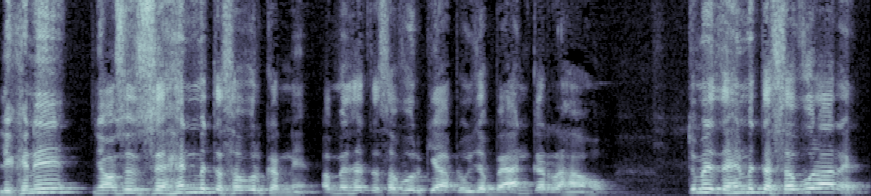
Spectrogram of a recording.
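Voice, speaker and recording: Brief: cleric teaching rulings, man with a high-pitched voice, patient and repetitive, leans on examples. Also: expressive, darkish tone. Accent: Urdu with Hyderabadi touch. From Hyderabad, Pakistan. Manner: explains with examples, repeats phrases. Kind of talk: religious lesson.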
